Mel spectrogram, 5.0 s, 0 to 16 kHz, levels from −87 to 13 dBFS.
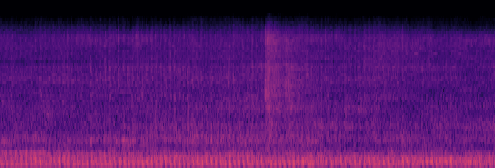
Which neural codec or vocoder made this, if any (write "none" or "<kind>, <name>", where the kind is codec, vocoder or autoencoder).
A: codec, SNAC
